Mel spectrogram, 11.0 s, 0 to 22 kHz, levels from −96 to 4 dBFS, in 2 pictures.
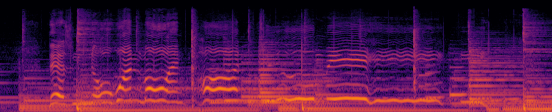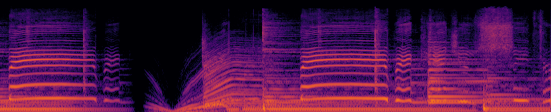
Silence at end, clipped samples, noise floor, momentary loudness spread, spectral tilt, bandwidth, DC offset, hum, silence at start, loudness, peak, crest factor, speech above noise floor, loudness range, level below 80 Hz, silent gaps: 0 s; under 0.1%; -54 dBFS; 9 LU; -5 dB/octave; 16.5 kHz; under 0.1%; none; 0 s; -30 LUFS; -14 dBFS; 16 dB; 26 dB; 5 LU; -44 dBFS; none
